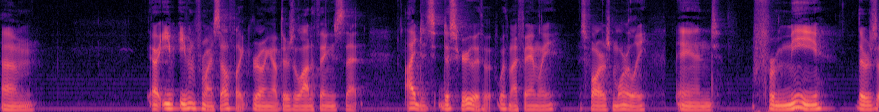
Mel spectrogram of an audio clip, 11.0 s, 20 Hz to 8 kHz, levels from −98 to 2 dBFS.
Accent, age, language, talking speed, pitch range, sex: American, 20-39, English, 155 wpm, 100-125 Hz, male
